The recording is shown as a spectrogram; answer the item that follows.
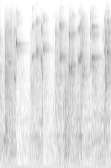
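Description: Wooden bead-roller foot massager clicking and rattling as it is rolled back and forth over the sole and heel, a quick irregular run of small wooden clicks.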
